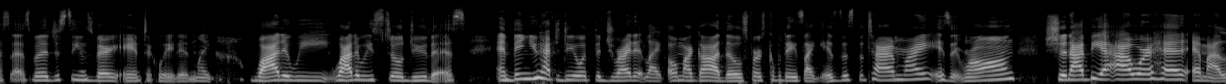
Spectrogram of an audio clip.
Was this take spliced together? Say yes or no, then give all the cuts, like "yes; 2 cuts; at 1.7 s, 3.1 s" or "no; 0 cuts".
no; 0 cuts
